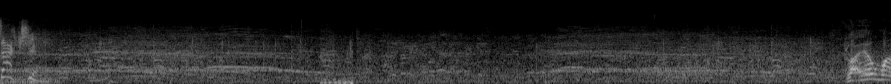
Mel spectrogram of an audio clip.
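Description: A man shouts with excitement.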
